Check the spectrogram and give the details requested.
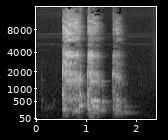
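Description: Three harsh, loud, barking coughs in quick succession, the last trailing off into a rough tail; a smoker's cough.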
